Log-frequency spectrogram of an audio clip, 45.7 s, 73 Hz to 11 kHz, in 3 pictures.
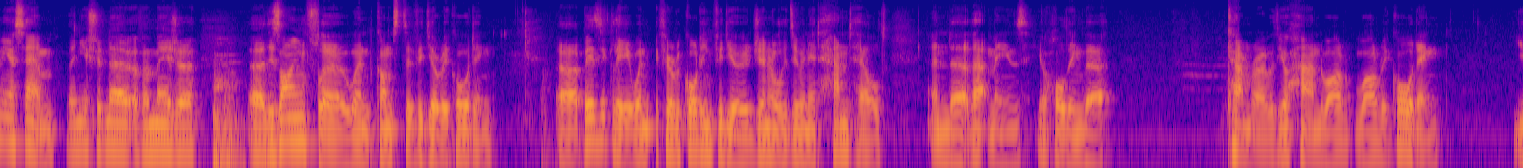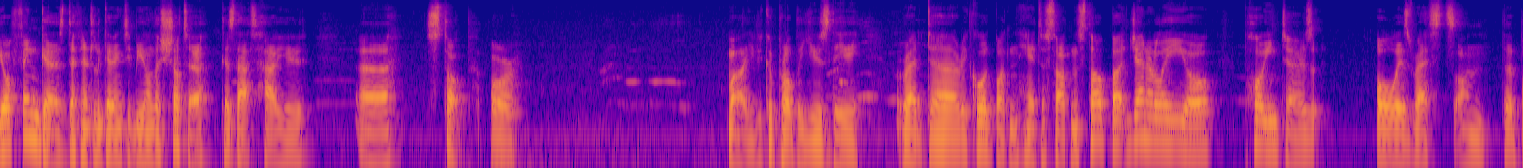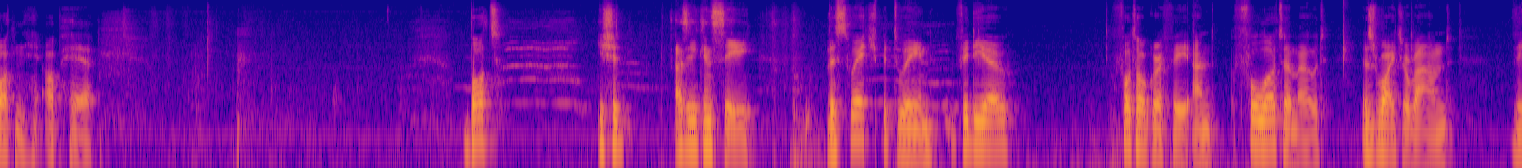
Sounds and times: Speech: 0.0s - 5.0s, 5.6s - 11.2s, 12.2s - 14.5s, 15.2s - 20.5s, 21.9s - 31.5s, 35.1s - 35.6s, 36.4s - 38.0s, 38.8s - 40.7s, 41.6s - 45.0s.

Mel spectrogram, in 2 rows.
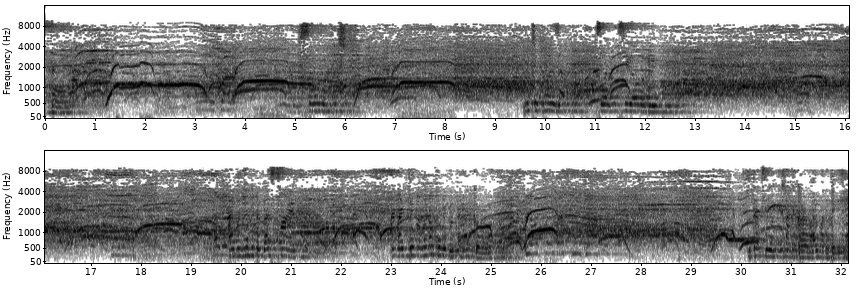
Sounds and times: Whoop: 0.3s - 5.3s, 6.2s - 9.6s, 10.8s - 19.5s, 21.1s - 23.2s, 24.6s - 30.8s
Speech: 19.4s - 21.6s, 23.0s - 25.1s, 30.1s - 32.1s.

